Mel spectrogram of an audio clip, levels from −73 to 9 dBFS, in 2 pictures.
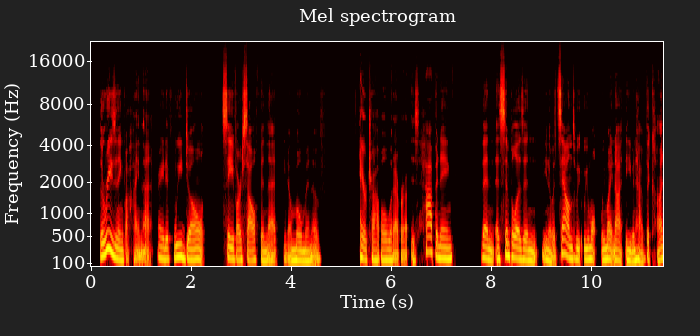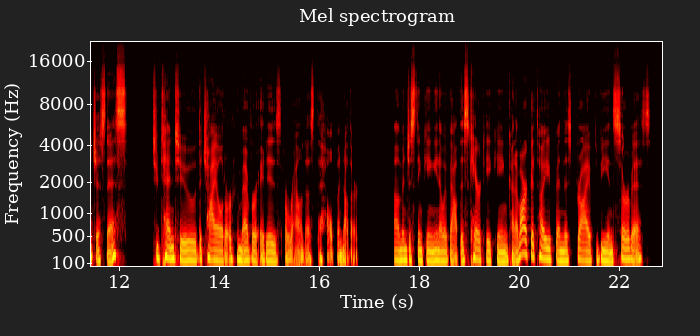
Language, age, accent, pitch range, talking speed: English, 30-49, American, 135-170 Hz, 190 wpm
